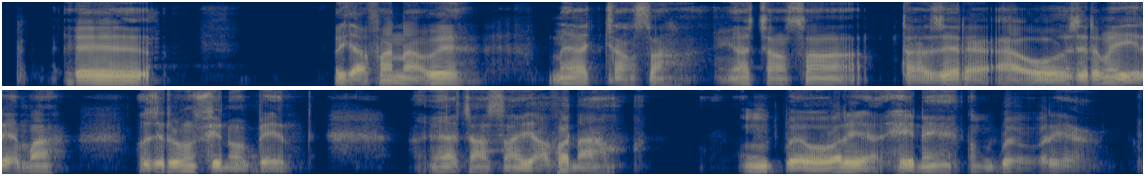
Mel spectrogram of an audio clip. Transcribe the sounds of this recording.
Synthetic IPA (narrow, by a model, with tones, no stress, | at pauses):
e˦˨ | ja˨fa˦nã̰˨˦e˦ | mɛ̃˦a˦t͡ʃã˦n˦sã̰˦˨m̩˨˦a˦t͡ʃã˦n˦sã˦˨˦ | ta˨zɛ˦ɾɛ̰˨a̰˨o˨zɪ˨ɾɪ˦m˦je˨ɾɛ˨mã˦o˨zɪ˨ɾm˦fi˨nu˨be˨n˨˦ | a˦t͡ʃã˨nsã˦ja˨fa˦nã˨ | ŋ̩˦ɡ͡bɛ˨wɾɪ˦ja̰˨he˨ni˦ŋ̩˦ɡ͡bɛ˨ɔ˦ɾɪ˦ja˨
